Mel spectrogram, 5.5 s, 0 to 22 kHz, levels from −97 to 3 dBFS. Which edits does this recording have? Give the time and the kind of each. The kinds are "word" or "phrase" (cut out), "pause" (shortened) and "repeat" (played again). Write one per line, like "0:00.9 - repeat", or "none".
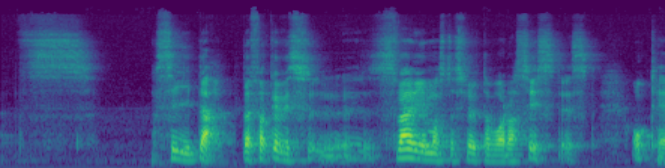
0:01.3 - word
0:01.9 - pause
0:02.3 - phrase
